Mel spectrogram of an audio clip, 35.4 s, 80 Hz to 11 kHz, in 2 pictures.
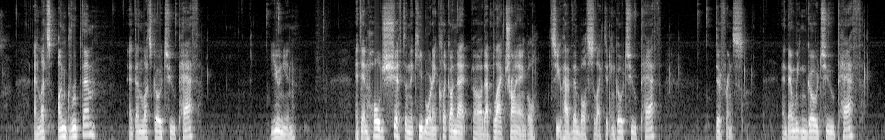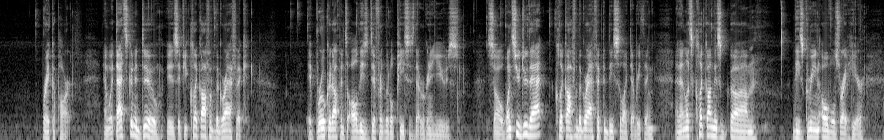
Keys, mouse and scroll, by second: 1.3 click, 3.7 click, 5.5 click, 10.0 shift+click, 12.8 click, 14.1 click, 16.8 click, 18.6 click, 22.0 click, 23.6 click, 24.4 click, 25.0 click, 25.8 ctrl+z, 27.0 ctrl+click, 28.8 click, 31.9 click, 33.9 click, 34.9 ctrl+z.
